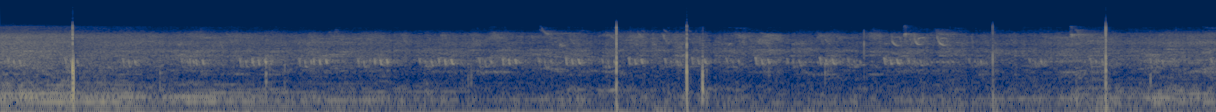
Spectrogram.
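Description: Birds chirping outdoors: a short note repeated about twice a second, with a few higher, sliding calls later on, over a steady low hum. A few sharp clicks cut through, the loudest about a second in.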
